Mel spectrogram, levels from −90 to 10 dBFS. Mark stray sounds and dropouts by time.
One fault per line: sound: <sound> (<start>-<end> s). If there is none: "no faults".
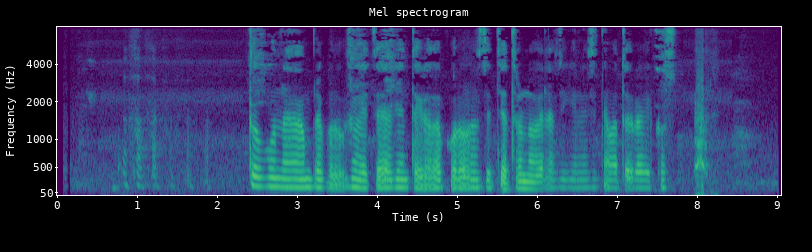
sound: laugh (0.7-2.0 s)
sound: bark (8.0-8.3 s)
